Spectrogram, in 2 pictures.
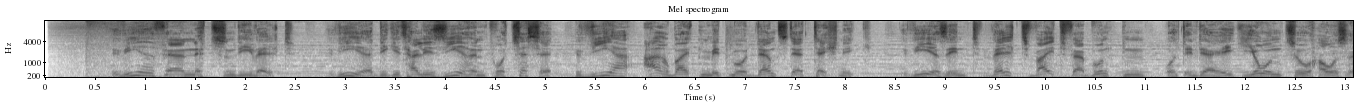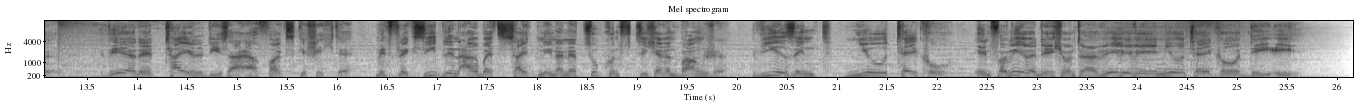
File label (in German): Werbung, Funkwerbung Recruiting, Commercial (Werbung), German; Newtelco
